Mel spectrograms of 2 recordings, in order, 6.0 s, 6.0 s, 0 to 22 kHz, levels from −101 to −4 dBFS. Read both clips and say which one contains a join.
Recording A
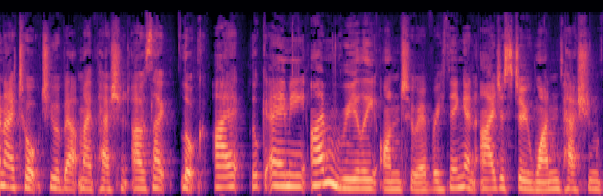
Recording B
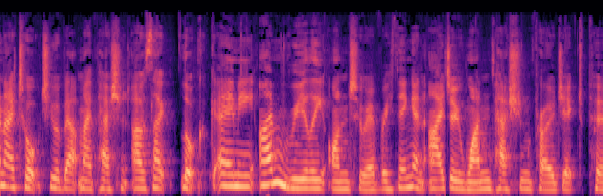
B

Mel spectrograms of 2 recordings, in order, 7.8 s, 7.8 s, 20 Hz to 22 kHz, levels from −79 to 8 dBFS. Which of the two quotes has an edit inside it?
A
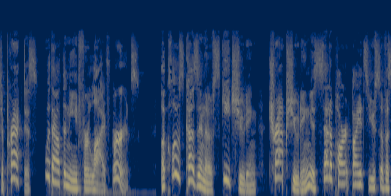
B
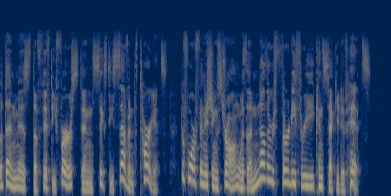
A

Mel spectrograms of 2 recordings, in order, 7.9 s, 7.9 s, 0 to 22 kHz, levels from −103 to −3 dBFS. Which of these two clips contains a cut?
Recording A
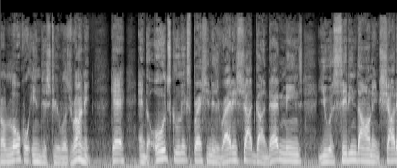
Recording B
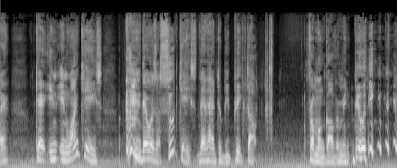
A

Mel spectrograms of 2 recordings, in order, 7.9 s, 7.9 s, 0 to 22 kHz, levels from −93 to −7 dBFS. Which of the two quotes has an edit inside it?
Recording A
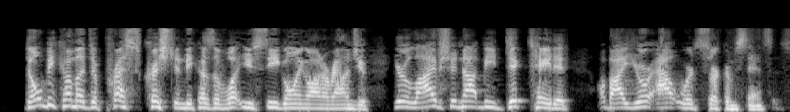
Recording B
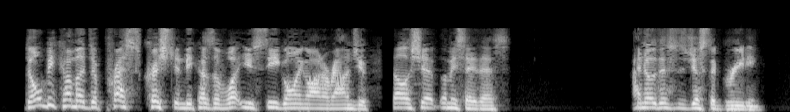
B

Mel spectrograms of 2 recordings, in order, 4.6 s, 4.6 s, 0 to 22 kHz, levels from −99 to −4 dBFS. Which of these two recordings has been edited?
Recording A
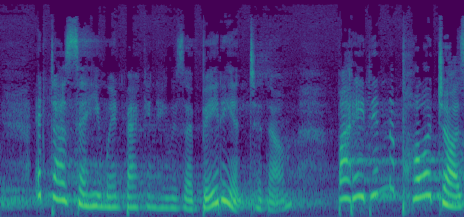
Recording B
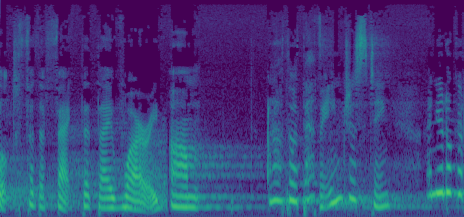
B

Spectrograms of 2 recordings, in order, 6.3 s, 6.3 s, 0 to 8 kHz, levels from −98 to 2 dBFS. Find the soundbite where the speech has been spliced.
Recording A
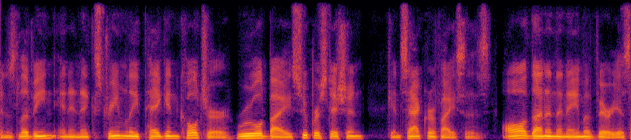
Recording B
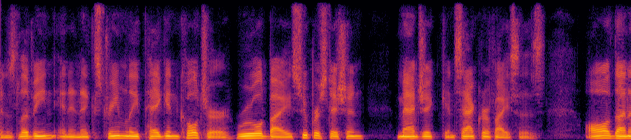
A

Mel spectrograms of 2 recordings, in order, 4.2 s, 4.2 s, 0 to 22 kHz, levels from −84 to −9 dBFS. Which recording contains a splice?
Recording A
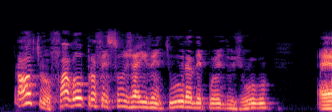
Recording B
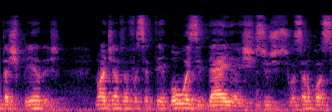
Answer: B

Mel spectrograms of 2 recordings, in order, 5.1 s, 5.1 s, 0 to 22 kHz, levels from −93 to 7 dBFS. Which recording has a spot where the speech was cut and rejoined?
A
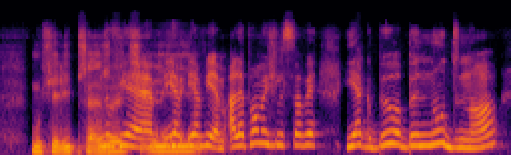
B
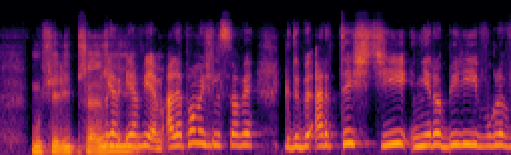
B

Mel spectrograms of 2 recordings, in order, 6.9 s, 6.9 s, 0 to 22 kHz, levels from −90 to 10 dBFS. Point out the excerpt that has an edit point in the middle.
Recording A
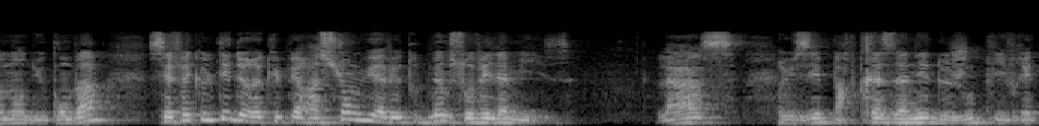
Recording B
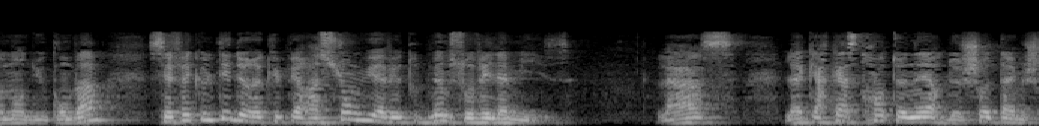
A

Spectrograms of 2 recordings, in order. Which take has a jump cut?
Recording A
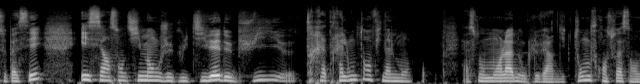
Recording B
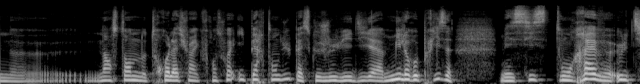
A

